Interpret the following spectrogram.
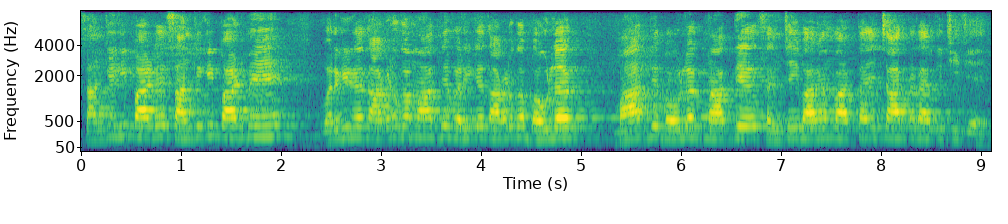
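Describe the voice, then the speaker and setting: A man's voice: sits high, flat delivery, brisk, slight background noise. A male math teacher giving a classroom lecture, asking the students questions and answering them himself. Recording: very echoey room with long reverb.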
